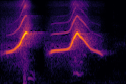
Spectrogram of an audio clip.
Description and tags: for WIM
WIM wanted someone to post a sample of what a very beautiful woman would sound like... this is the first thing that came to mind.
human, whistle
